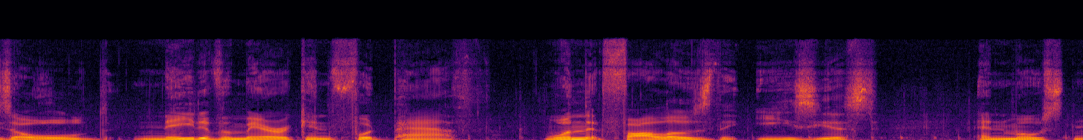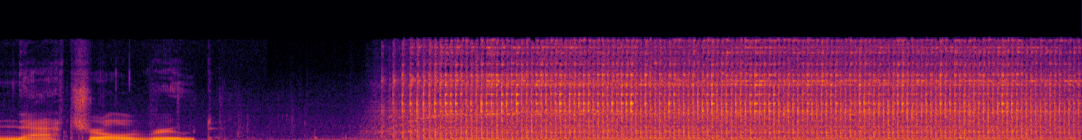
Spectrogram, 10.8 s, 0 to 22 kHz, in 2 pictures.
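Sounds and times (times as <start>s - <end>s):
speech: 0.0s - 6.6s
trail crew rock drilling holes into a big boulder in the woods: 7.0s - 10.8s.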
